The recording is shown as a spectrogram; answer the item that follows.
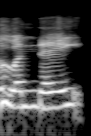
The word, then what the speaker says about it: Lana': same it's and a lot of people don't know how to pronounce my middle name but it's lennae it's m-i-a-l-a-n-a-t-e-r and i'm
